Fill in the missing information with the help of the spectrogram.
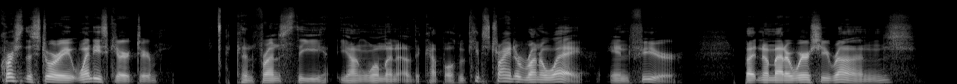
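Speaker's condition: No condition

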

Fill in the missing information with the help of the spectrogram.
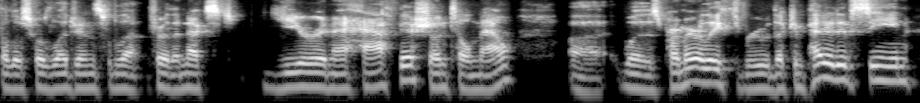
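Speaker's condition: No condition

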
